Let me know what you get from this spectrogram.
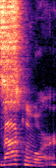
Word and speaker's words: Macklemore: And I'd say Macklemore, like a lot of people. – No, know. It's so wrong. It's Macklemore.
